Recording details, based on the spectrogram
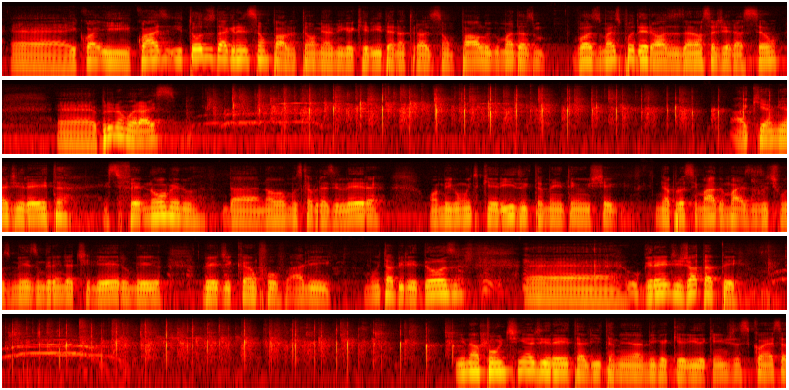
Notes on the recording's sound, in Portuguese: edição especial gravada no Bona Casa de Música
